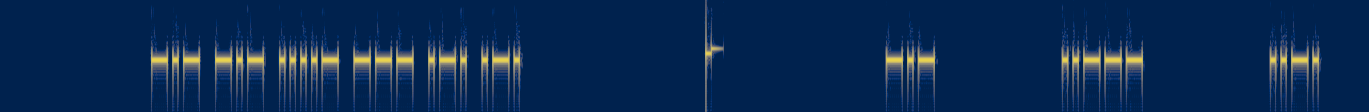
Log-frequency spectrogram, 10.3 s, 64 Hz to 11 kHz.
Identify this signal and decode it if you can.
Morse code, heard as a keyed tone, about 30 wpm, spaced as for 17 wpm, 700 Hz. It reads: KK4ORR K2F
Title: USA Call Signs - 8x Character Spacing - 30wpm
